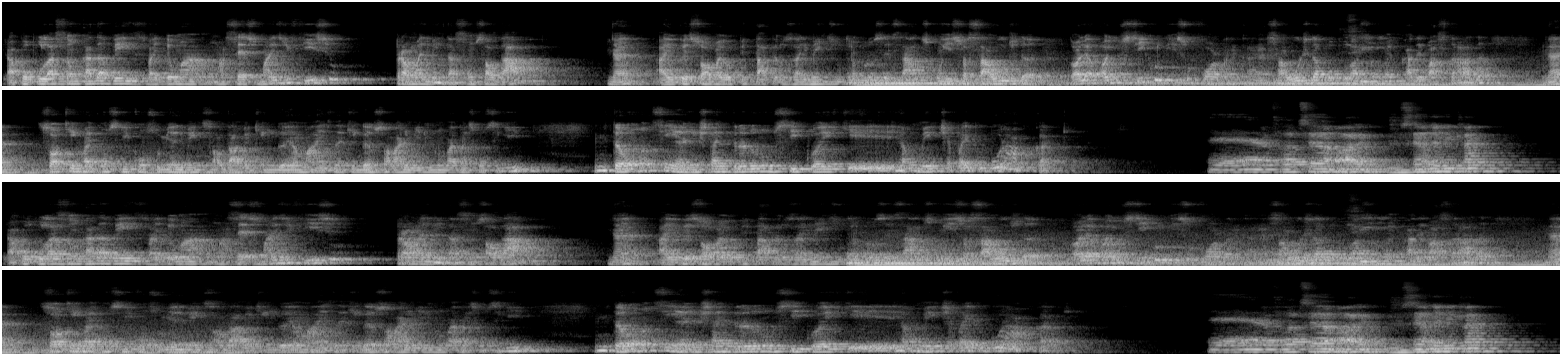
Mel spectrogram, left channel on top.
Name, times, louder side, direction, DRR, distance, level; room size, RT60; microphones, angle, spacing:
voice 1, 0.0-3.4 3.9-5.3 6.1-14.8 15.4-15.7 16.0-20.8 21.1-26.1, left 2 dB, 85° left, 1 dB, 0.4 m, -20 dB
sound 1, 8.4-17.9, right 1 dB, 65° right, 0.4 m, -25 dB
voice 2, 13.6-13.9 27.6-30.3, equal, 40° left, -4 dB, 1.1 m, -20 dB
4.0 x 3.2 x 3.0 m, 1.3 s
head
